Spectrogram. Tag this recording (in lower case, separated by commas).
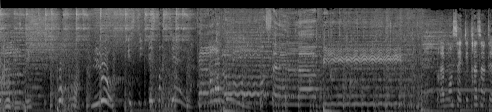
speech, music, stream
